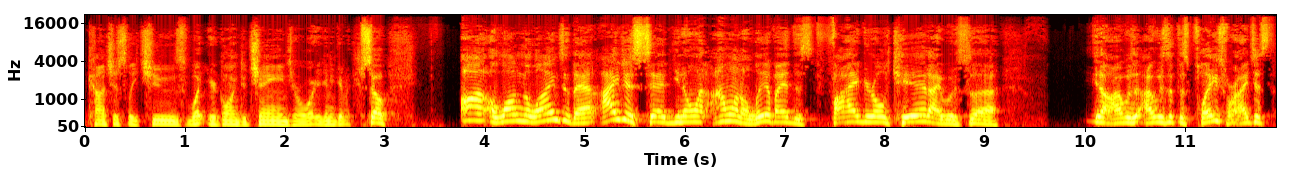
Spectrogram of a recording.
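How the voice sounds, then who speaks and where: Middle-aged male guest, quick and enthusiastic, casual interview delivery. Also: on the high side, a little mellow. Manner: fast, enthusiastic, many restarts. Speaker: podcast guest.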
